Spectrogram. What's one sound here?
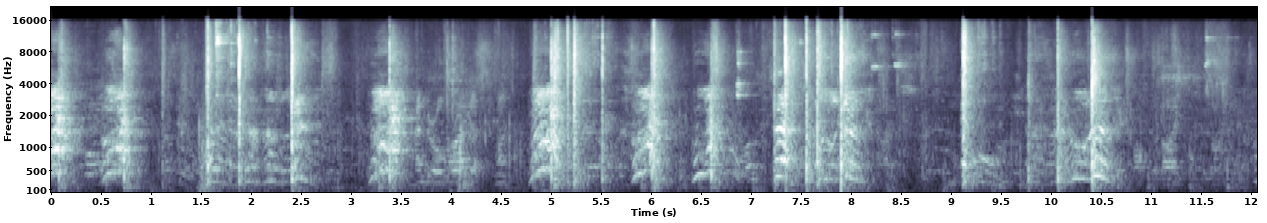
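Boxing gloves smack against focus pads.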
